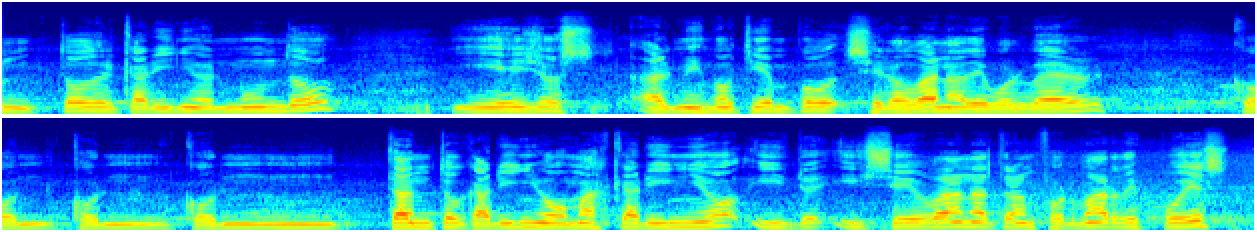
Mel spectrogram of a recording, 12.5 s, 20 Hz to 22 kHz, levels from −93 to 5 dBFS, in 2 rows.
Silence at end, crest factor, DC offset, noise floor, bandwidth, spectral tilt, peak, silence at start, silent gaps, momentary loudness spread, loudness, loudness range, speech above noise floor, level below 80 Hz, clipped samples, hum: 0 s; 20 dB; under 0.1%; -48 dBFS; 13 kHz; -6.5 dB/octave; -6 dBFS; 0 s; none; 9 LU; -27 LUFS; 2 LU; 21 dB; -70 dBFS; under 0.1%; none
